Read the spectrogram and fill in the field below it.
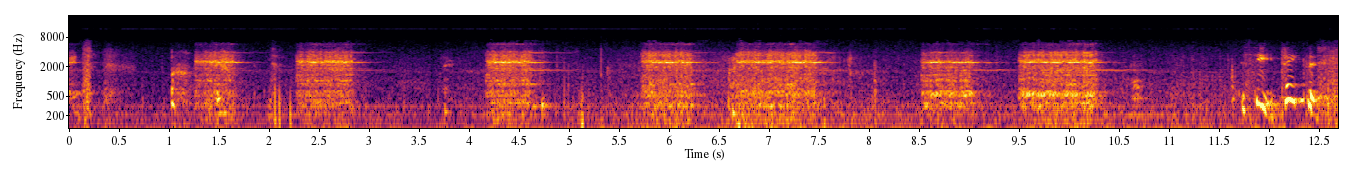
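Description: An old telephone bell rings in repeated bursts of about a second each, separated by short gaps, fairly loud and close with crackly background hiss; people speak between the rings.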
